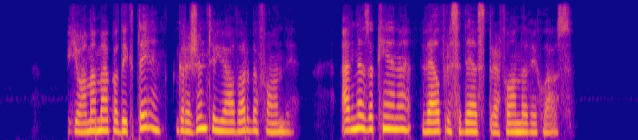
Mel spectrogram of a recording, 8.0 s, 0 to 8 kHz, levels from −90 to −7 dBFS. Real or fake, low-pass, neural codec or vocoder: fake; 7.2 kHz; codec, 16 kHz in and 24 kHz out, 0.8 kbps, FocalCodec, streaming, 65536 codes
